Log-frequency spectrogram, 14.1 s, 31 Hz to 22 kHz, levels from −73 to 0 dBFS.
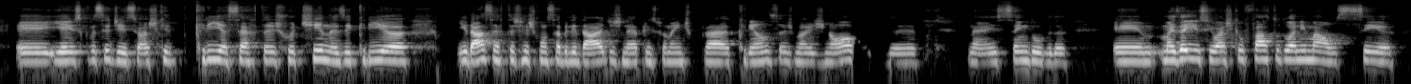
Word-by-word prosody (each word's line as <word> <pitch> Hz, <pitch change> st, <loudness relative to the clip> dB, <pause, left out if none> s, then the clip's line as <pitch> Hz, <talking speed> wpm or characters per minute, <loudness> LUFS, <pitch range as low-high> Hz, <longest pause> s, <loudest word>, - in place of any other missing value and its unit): Eh, 180 Hz, 0 st, +1 dB
e 180 Hz, +1 st, 0 dB
é 190 Hz, -, +5 dB
isso 190 Hz, 0 st, -2 dB
que 190 Hz, -, -20 dB
você 200 Hz, +2 st, -2 dB
disse, 185 Hz, -2 st, -2 dB
eu -, -, +1 dB
acho 180 Hz, 0 st, -3 dB
que 190 Hz, -1 st, -4 dB, 0.2 s
cria 210 Hz, -2 st, +1 dB
certas 190 Hz, 0 st, -1 dB
rotinas 195 Hz, -1 st, 0 dB
e 185 Hz, -, +1 dB
cria 195 Hz, -1 st, +4 dB, 0.5 s
e 200 Hz, +2 st, 0 dB
dá 190 Hz, +4 st, +9 dB
certas 205 Hz, -2 st, -3 dB
responsabilidades, 190 Hz, -2 st, +1 dB
né, 175 Hz, -1 st, -2 dB
principalmente 180 Hz, 0 st, -8 dB
pra 180 Hz, -1 st, +2 dB
crianças 185 Hz, 0 st, -5 dB
mais 180 Hz, -2 st, -5 dB
novas, 190 Hz, +6 st, +1 dB, 0.4 s
eh, 170 Hz, 0 st, -6 dB, 0.5 s
né, 175 Hz, -1 st, -5 dB
isso 180 Hz, 0 st, -7 dB
sem 200 Hz, 0 st, -2 dB
dúvida. 175 Hz, -3 st, -2 dB, 0.4 s
Eh, 185 Hz, 0 st, +2 dB, 0.2 s
mas 200 Hz, +1 st, +3 dB
é 225 Hz, -, +11 dB
isso, 225 Hz, -1 st, -2 dB
eu 200 Hz, -, +4 dB
acho 195 Hz, 0 st, -1 dB
que 220 Hz, -, -6 dB
o -, -, -2 dB
fato 220 Hz, 0 st, +2 dB
do 215 Hz, -, 0 dB
animal 205 Hz, -3 st, +1 dB
ser 185 Hz, -1 st, -3 dB
190 Hz, 180 wpm, -20 LUFS, 180-200 Hz, 0.5 s, é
